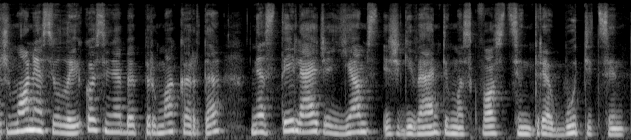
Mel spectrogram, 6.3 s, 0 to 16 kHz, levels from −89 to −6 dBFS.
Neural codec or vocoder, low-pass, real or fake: none; 14.4 kHz; real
